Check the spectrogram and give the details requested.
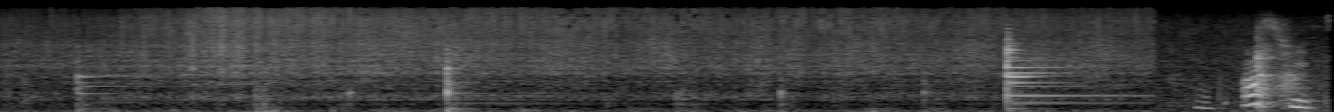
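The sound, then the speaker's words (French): Onions, just added, sizzle steadily in hot oil in a pan over high heat, a continuous crackling hiss punctuated by a few sharp clinks of a utensil against the pan and some stirring scrapes near the end. “Donc là, on vient de mettre les oignons.”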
